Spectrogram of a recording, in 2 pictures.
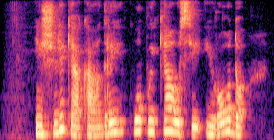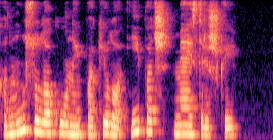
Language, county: Lithuanian, Panevėžys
